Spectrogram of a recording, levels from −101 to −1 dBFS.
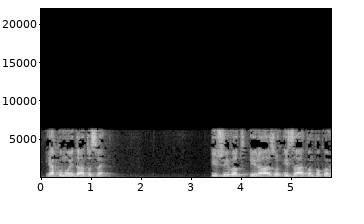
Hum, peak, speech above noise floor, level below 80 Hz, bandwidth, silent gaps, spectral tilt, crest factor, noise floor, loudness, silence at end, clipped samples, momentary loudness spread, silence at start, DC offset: none; -2 dBFS; 58 dB; -62 dBFS; 6.6 kHz; none; -4 dB/octave; 16 dB; -76 dBFS; -18 LUFS; 0 s; under 0.1%; 7 LU; 0.1 s; under 0.1%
